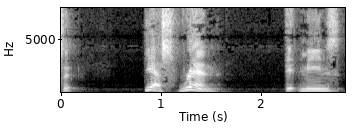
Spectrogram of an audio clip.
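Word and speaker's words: rn: more about him later next try this noun pronounce it yes Ren it means name one last word for today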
